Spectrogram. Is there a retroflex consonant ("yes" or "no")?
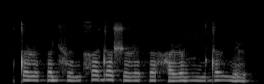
yes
